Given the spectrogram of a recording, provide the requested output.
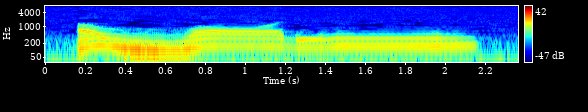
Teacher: اللسان على طرف الثنايا العليا، الطرف على الطرف هكذا، الظالمين أو نعم. · Term: الحرف الظاء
